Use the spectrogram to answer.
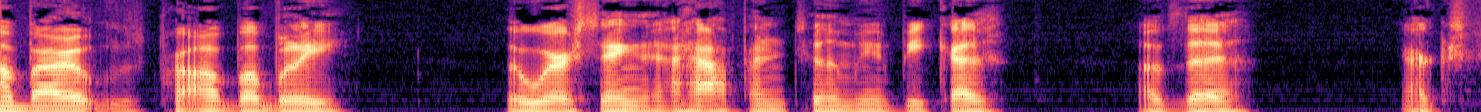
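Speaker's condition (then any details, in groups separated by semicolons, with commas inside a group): ALS; diagnosed about two years ago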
